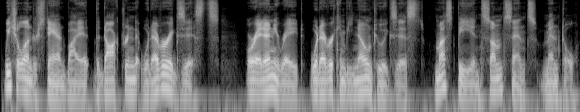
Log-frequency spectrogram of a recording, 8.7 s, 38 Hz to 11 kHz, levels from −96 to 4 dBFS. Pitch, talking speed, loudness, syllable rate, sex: 85 Hz, 180 wpm, -20 LUFS, 5.0 syllables/s, male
